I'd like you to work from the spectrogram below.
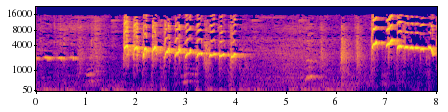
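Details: Energetic greater green leafbird singing with ciblek mimicry and rolling: a thin held whistle, then a quick descending chatter of clipped notes, a brief lull with faint low notes, and a final burst of bright, sweeping high phrases.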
